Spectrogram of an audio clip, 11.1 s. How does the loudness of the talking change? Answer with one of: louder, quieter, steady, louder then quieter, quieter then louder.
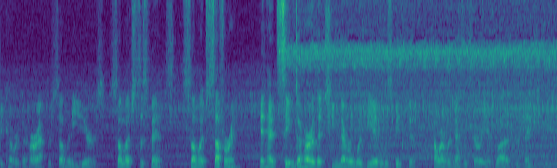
louder then quieter.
